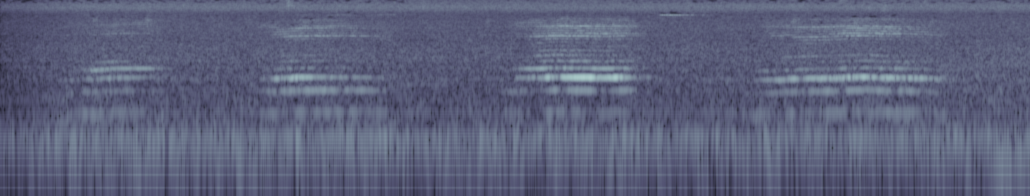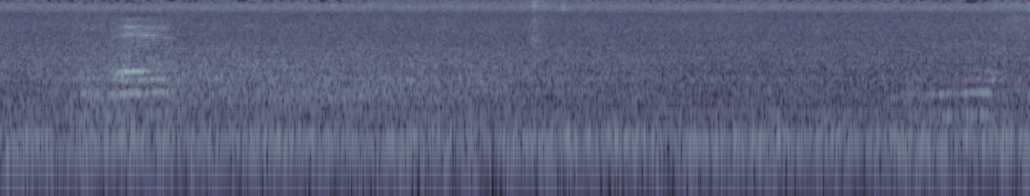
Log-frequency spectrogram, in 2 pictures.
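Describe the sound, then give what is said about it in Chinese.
A white pet cat named Bailong gives a series of soft, murmuring meows at home, about five short drawn-out calls in an uneven rhythm, over a steady low background hum with no talking. “这个白龙在家就是也会发出一些自己的声音，所以我们来听一下白龙的呢喃声。”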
